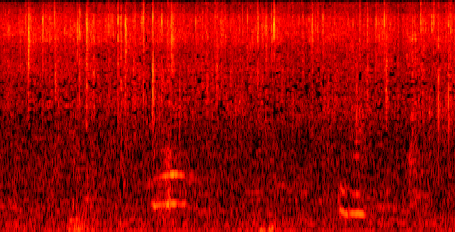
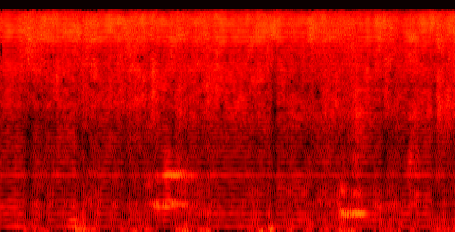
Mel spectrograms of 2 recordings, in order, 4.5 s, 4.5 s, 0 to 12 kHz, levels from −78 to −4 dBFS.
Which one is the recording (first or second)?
first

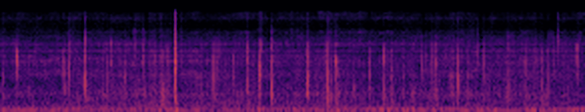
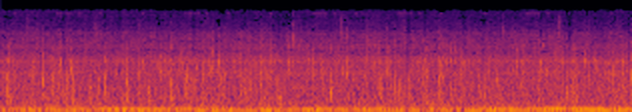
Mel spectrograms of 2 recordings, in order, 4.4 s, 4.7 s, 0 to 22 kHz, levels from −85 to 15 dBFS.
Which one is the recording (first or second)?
second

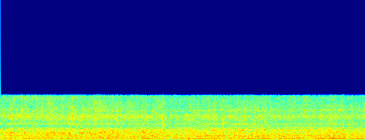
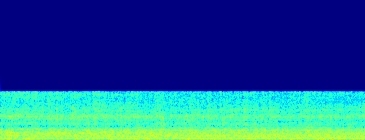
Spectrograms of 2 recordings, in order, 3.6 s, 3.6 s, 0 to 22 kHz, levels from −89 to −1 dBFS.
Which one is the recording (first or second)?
first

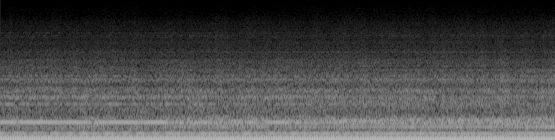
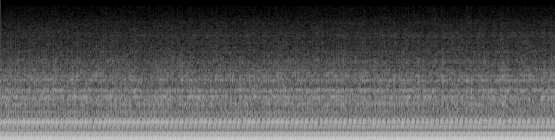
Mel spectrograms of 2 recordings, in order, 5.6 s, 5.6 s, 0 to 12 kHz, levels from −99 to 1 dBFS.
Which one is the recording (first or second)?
second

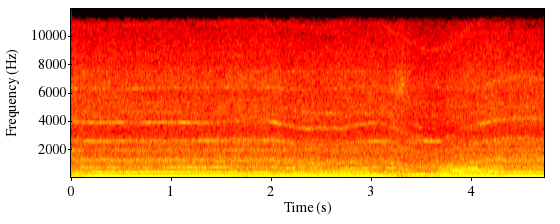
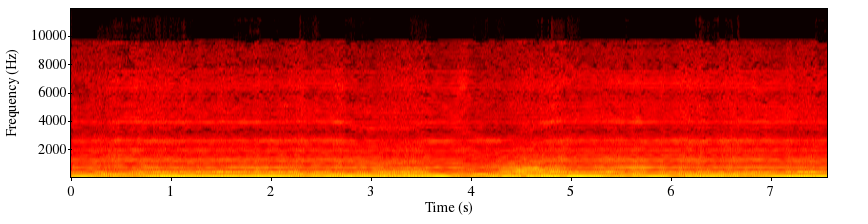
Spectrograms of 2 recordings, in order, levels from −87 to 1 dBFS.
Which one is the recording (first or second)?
first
